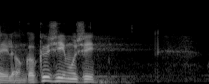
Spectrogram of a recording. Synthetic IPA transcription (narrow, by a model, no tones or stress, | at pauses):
ilo̰ŋkokysimysi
